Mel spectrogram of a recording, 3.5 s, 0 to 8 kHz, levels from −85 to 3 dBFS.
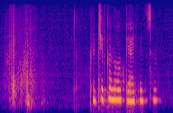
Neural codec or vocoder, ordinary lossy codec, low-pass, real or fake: codec, 16 kHz, 2 kbps, FreqCodec, smaller model; Opus, 64 kbps; 7.2 kHz; fake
